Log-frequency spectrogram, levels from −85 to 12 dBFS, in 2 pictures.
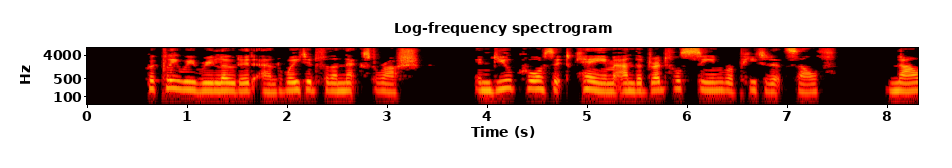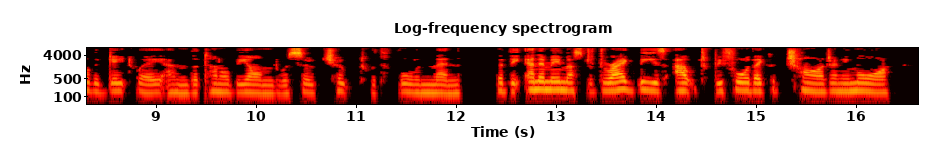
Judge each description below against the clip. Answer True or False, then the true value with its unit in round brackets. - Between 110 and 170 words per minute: True (165 wpm)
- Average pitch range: False (2.3 semitones)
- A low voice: False (170 Hz)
